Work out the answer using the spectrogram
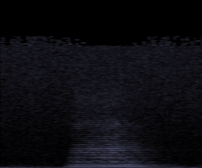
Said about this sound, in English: there's our wonderful train. Let me let that go through. Yeah, no, hang on. That's the joy. I love it.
